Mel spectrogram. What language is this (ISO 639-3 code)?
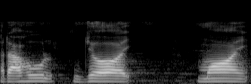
ben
